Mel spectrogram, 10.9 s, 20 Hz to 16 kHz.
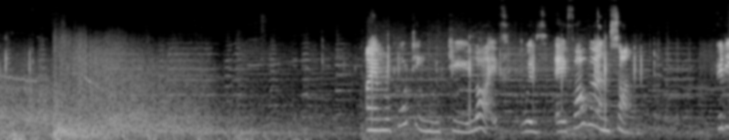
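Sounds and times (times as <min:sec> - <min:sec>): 
bombs exploding during a wartime air raid on London: 0:00.0 - 0:06.8
speech: 0:05.6 - 0:09.6, 0:10.8 - 0:10.9.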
